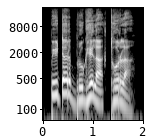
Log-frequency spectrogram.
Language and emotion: Marathi, neutral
